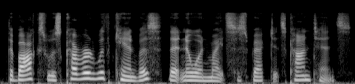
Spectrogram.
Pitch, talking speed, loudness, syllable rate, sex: 200 Hz, 220 wpm, -18 LUFS, 5.7 syllables/s, female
